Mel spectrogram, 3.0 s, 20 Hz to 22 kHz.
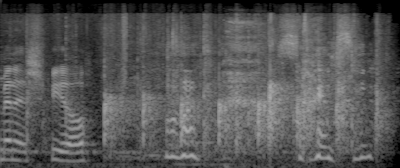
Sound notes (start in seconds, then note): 0.1 applause; 1.0 laugh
